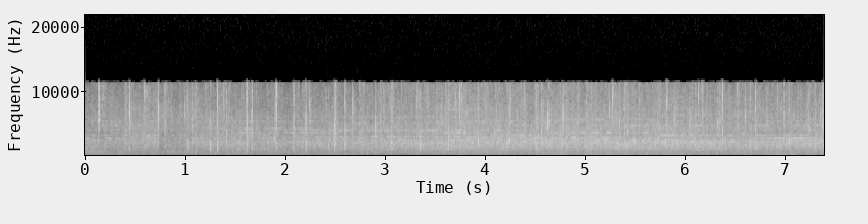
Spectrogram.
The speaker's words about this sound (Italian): Tutti gli altri sono distratti dagli sposi, si accalcano intorno a loro, applaudono, gettano manciate di riso, pretendono il bacio, il rituale lancio del bouquet.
